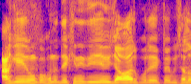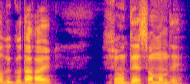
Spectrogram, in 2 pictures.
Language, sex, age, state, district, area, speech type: Bengali, male, 45-60, West Bengal, Uttar Dinajpur, urban, spontaneous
